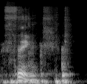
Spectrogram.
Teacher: you're just going to that back end position, which is the ng sound, and then you're instead of releasing that position and maybe getting a little bit of a g, which is possible, but it shouldn't be an actual g sound. · this is the ng sound plus a k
